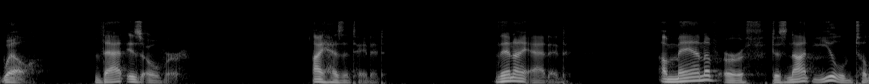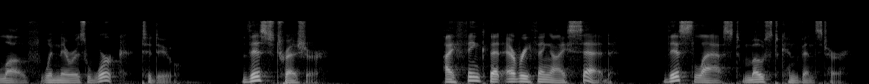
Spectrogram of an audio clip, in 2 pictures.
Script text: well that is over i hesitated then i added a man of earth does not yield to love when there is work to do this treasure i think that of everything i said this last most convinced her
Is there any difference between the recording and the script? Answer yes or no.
yes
